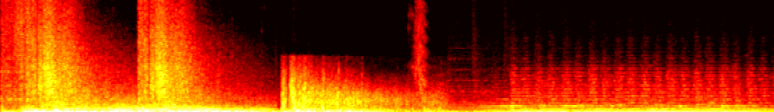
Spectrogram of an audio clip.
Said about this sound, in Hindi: एक और धमाका।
